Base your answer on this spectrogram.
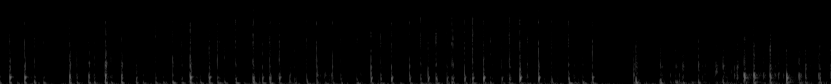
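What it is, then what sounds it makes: Cardboard box tapped. Quick fingertip and nail tapping on the faces and edges of a small, hollow, rigid tan kraft cardboard box. It makes a rapid, steady patter of dry, short hollow knocks with a low-mid body, and there is a brief pause near the six-second mark before the tapping resumes.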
